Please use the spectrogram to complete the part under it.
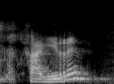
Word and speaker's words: Zaguirre: I mean, it's in Spanish, it's Zaguirre.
